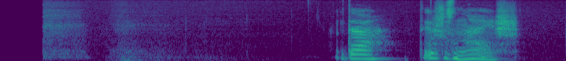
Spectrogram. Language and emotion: Russian, sad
